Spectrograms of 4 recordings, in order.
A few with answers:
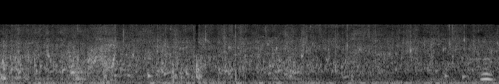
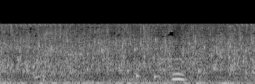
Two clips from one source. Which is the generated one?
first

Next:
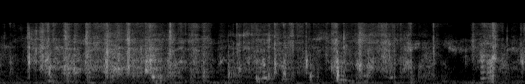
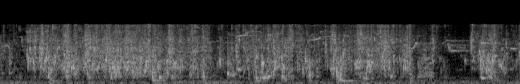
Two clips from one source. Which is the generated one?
first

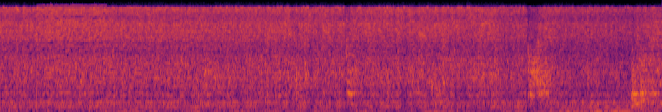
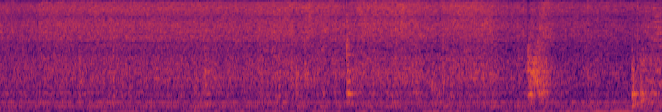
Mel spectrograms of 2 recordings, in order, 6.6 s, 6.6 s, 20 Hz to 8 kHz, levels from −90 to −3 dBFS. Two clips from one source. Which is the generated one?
first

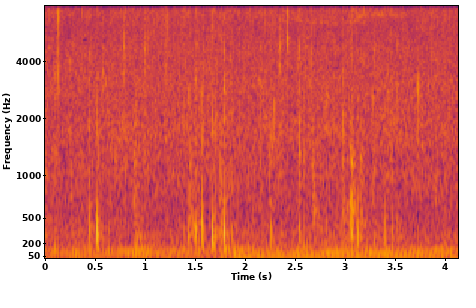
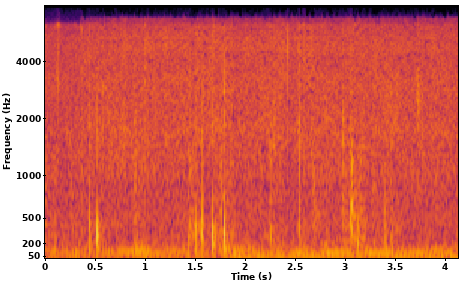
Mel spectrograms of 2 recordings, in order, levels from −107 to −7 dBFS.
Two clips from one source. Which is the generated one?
second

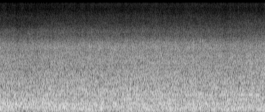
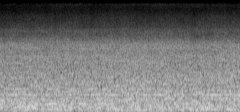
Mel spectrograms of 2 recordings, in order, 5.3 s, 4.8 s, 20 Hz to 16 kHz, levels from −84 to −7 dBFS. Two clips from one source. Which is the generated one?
second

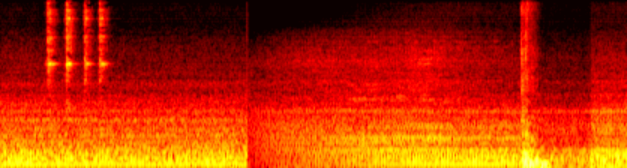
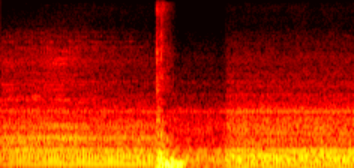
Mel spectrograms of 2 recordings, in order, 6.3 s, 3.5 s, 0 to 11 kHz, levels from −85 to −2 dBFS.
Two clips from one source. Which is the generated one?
first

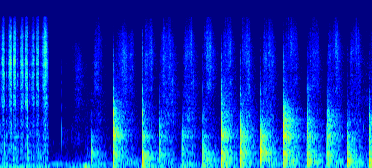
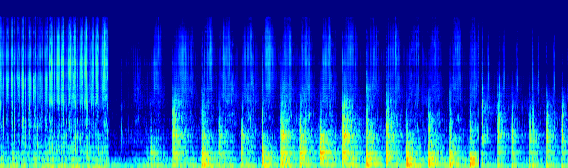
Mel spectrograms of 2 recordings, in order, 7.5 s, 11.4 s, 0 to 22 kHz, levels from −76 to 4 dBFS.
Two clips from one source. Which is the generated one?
second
